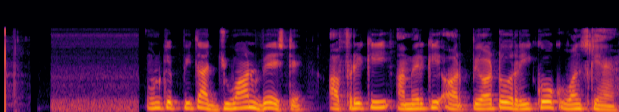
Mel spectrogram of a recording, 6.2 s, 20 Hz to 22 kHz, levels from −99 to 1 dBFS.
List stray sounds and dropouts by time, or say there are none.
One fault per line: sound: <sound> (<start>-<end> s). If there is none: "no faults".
no faults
